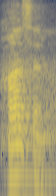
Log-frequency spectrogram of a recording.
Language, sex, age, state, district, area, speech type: Urdu, male, 30-45, Uttar Pradesh, Muzaffarnagar, urban, spontaneous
